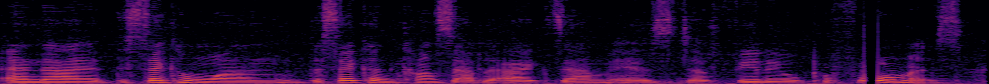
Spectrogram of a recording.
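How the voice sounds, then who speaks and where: A woman with a Chinese accent explaining research as a guest expert, careful and halting with frequent fillers. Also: mid-range voice, creaky, a little mellow, a little hiss or hum, poor audio. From China. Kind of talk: academic explanation.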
